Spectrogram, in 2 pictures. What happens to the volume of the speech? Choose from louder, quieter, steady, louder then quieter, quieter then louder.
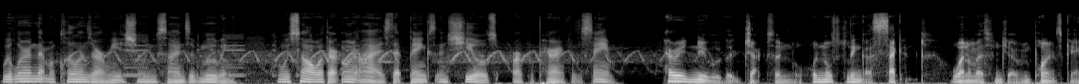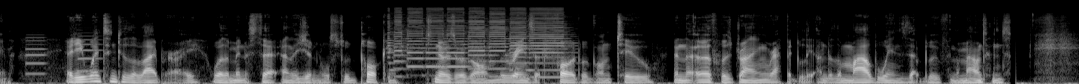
steady.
